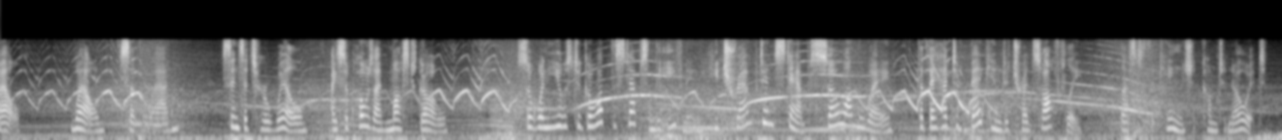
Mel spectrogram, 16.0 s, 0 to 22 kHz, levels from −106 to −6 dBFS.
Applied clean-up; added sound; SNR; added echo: none; Motor vehicle (road) / Siren; 3 dB; none.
